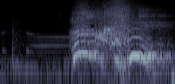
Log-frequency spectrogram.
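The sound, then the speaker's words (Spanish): A single loud sneeze bursts out after a brief indrawn breath, with a voiced, slightly wavering tail trailing off; no one talks. “Está bien. Salud.”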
